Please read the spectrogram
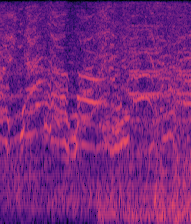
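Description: Several effects-processed copies of a cartoon soundtrack playing at once, pitch-shifted and distorted into warped, voice-like squeals that glide up and down in pitch over a noisy wash.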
